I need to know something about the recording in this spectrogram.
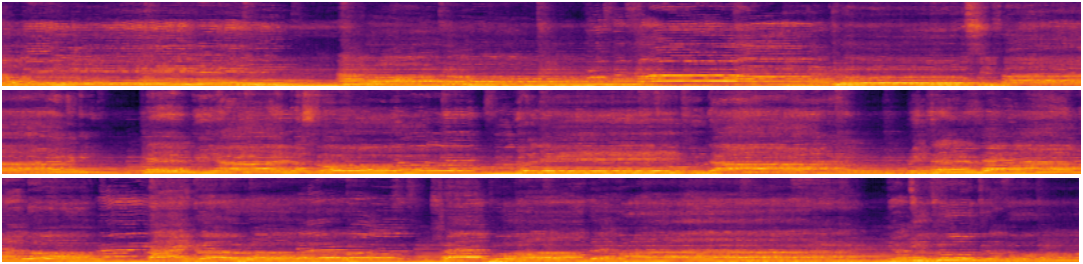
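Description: A live gospel praise team, a group of men and a woman, sings together into microphones over a keyboard accompaniment with sustained low notes.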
